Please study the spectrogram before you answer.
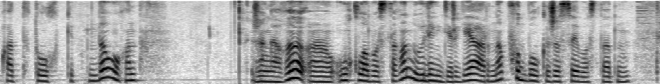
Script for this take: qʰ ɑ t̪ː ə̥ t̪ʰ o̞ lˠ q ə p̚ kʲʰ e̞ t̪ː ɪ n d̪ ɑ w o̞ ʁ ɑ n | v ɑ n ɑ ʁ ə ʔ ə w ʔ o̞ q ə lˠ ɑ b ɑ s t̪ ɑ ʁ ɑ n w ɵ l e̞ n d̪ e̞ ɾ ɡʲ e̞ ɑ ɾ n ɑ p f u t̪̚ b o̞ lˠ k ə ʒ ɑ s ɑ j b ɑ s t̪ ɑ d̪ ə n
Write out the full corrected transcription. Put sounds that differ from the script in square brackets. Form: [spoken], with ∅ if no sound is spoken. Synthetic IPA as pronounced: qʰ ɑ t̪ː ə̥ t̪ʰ o̞ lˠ q ə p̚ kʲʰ e̞ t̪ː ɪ n d̪ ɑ w o̞ ʁ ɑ n | [ʒ] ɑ [ɴ] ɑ ʁ ə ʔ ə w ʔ o̞ q ə lˠ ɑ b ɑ s t̪ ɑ ʁ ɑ n w ɵ l e̞ [ŋ] d̪ e̞ ɾ ɡʲ e̞ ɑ ɾ n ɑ p f u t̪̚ b o̞ lˠ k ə ʒ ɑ s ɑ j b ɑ s t̪ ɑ d̪ ə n

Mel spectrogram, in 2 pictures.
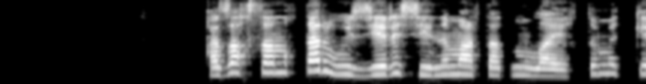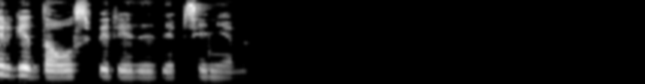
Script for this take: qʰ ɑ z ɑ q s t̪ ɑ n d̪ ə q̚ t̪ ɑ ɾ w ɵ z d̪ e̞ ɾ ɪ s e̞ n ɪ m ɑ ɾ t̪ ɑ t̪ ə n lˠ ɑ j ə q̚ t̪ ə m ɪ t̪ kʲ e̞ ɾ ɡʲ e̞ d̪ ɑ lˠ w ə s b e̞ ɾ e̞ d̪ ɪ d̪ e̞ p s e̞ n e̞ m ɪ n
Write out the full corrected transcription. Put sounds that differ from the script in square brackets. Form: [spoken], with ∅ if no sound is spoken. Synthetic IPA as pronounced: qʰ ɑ z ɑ q s t̪ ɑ n d̪ ə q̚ t̪ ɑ ɾ w ɵ z d̪ e̞ ɾ ɪ s e̞ n ɪ m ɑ ɾ t̪ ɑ t̪ ə n lˠ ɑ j ə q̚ t̪ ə m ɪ t̪ kʲ e̞ ɾ ɡʲ e̞ d̪ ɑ [∅] w ə s b e̞ ɾ e̞ d̪ ɪ d̪ e̞ p s e̞ n e̞ m ɪ n

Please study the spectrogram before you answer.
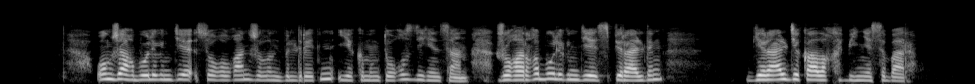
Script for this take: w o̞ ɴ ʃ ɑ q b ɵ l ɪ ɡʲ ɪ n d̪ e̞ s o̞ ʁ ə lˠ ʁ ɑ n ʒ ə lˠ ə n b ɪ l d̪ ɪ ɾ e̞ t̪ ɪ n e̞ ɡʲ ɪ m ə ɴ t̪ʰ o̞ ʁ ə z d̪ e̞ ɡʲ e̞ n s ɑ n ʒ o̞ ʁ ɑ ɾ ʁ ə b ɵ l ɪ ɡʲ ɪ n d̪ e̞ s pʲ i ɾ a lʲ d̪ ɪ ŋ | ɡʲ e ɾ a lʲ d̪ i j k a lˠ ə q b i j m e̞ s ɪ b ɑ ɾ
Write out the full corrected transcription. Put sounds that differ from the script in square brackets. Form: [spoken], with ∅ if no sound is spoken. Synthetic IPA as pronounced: w o̞ ɴ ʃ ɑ q b ɵ l ɪ ɡʲ ɪ n d̪ e̞ s o̞ ʁ ə lˠ ʁ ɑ n ʒ ə lˠ ə n b ɪ l d̪ ɪ ɾ e̞ t̪ ɪ n e̞ [kʲ] ɪ m ə ɴ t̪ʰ o̞ ʁ ə z d̪ e̞ ɡʲ e̞ n s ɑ n ʒ o̞ ʁ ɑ ɾ ʁ ə b ɵ l ɪ ɡʲ ɪ n d̪ e̞ s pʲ i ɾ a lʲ d̪ ɪ ŋ | ɡʲ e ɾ a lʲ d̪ i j k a lˠ ə q b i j [n] e̞ s ɪ b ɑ ɾ

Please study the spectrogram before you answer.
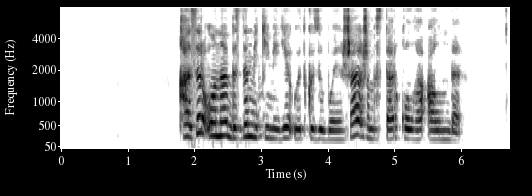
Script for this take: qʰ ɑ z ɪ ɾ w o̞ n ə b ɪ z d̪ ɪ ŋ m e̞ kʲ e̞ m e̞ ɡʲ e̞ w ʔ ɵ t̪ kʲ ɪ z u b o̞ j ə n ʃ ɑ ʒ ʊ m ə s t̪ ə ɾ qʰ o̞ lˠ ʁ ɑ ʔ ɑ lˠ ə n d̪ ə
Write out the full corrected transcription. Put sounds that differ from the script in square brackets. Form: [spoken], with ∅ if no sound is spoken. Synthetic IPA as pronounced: qʰ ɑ z ɪ ɾ w o̞ n ə b ɪ z d̪ ɪ ŋ m e̞ kʲ e̞ m e̞ ɡʲ e̞ w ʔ ɵ t̪ kʲ ɪ z u b o̞ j ə n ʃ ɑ ʒ ʊ m ə s t̪ [ɑ] ɾ qʰ o̞ lˠ ʁ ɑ ʔ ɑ lˠ ə n d̪ ə

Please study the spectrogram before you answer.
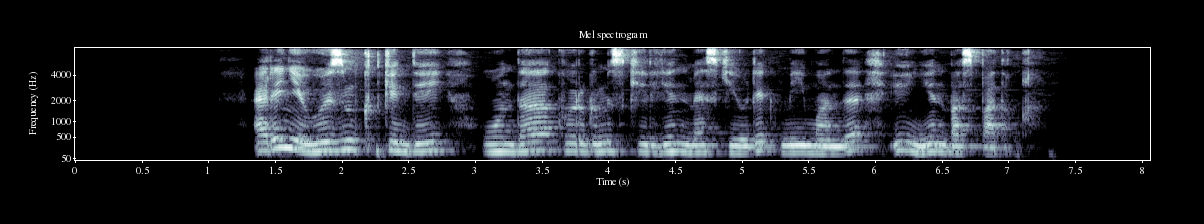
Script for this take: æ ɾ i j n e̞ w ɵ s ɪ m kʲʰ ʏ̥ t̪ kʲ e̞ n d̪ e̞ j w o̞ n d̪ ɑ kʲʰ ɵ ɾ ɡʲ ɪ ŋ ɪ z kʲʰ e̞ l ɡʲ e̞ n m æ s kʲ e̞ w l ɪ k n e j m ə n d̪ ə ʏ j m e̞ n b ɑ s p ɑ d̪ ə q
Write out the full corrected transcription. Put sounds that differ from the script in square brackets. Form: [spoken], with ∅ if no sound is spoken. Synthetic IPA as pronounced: æ ɾ i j n e̞ w ɵ [z] ɪ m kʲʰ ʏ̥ t̪ kʲ e̞ n d̪ e̞ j w o̞ n d̪ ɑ kʲʰ ɵ ɾ ɡʲ ɪ [m] ɪ z kʲʰ e̞ l ɡʲ e̞ n m æ s kʲ e̞ w l ɪ k [m] e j m [ɑ] n d̪ ə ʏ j [n] e̞ n b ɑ s p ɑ d̪ ə q

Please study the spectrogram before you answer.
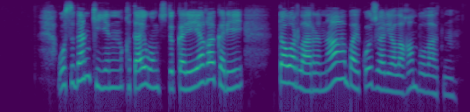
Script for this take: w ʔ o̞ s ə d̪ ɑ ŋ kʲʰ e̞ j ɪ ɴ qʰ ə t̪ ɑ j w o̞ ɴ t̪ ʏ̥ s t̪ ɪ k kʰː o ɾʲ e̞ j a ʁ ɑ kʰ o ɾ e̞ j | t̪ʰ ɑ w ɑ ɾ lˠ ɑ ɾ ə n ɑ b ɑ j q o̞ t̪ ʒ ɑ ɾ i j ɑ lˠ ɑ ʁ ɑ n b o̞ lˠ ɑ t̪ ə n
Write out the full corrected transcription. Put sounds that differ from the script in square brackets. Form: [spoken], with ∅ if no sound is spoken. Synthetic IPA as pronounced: w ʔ o̞ s ə d̪ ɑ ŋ kʲʰ e̞ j ɪ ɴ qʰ ə t̪ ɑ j w o̞ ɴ t̪ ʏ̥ s t̪ ɪ k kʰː o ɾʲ e̞ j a ʁ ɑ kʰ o ɾ e̞ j | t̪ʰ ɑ w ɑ ɾ lˠ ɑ ɾ ə n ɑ b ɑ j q o̞ t̪ ʒ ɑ ɾ i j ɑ lˠ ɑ ʁ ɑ n b o̞ lˠ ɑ t̪ ə n

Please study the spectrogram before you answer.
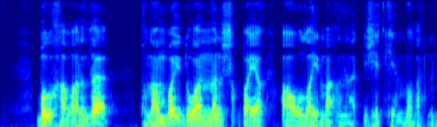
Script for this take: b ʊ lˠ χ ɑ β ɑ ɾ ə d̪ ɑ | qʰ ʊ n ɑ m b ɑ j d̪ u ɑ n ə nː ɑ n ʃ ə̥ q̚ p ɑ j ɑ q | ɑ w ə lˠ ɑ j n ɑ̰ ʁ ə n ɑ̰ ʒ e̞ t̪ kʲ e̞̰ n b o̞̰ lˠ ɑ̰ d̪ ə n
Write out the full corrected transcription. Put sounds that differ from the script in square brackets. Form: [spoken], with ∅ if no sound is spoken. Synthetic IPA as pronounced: b ʊ lˠ χ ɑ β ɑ ɾ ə d̪ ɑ | qʰ ʊ n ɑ m b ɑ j d̪ u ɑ n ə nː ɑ n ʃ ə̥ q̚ p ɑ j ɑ q | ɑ w ə lˠ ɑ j [m] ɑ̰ ʁ ə n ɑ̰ ʒ e̞ t̪ kʲ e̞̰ n b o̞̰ lˠ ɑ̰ [t̪] ə n

